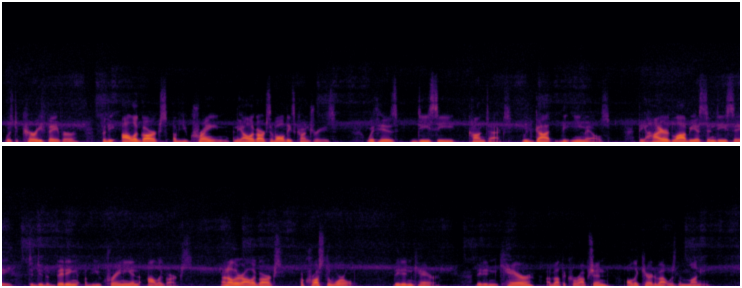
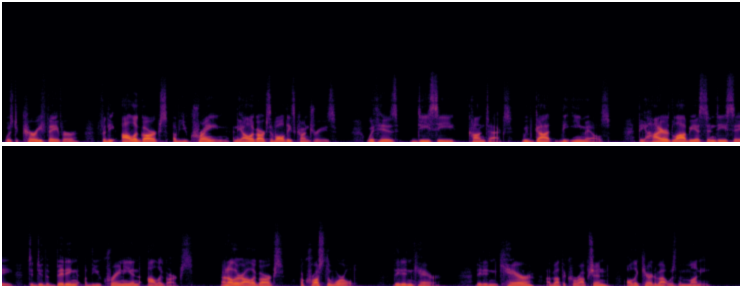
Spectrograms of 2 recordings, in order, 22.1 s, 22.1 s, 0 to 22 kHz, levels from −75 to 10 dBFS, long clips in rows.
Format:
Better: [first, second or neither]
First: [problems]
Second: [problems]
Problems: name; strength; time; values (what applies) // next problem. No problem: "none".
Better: second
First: hiss; faint; throughout; 25 dB below the speech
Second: none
